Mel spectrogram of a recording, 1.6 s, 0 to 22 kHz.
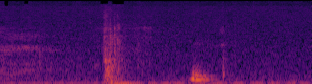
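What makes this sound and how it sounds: A heavy paperback book of nearly 500 pages is set down, showing how big and heavy it is. It makes a short, dull thump with little ring in a quiet room, followed moments later by a second lower, softer thud.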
